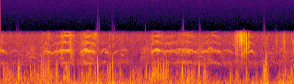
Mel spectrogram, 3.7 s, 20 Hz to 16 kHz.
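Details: Geese in a huge passing flock over a riverside park near Bonner Springs, Kansas, late February 2010. Repeated honking calls from many birds overlap continuously over strong low-pitched wind noise.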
